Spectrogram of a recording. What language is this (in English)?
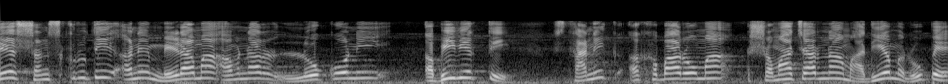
Gujarati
